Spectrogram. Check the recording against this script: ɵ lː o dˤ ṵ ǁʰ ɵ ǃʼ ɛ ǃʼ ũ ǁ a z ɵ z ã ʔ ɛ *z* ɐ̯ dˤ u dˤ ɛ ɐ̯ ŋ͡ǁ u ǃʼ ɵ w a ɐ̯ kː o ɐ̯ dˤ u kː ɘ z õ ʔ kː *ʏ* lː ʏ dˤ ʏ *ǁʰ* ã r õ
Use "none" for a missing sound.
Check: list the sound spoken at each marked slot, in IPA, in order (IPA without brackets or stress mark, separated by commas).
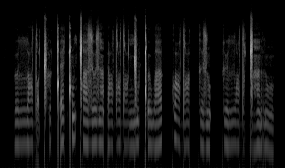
none, ʏ, ɡ͡ǁ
